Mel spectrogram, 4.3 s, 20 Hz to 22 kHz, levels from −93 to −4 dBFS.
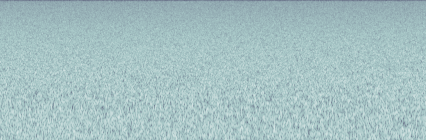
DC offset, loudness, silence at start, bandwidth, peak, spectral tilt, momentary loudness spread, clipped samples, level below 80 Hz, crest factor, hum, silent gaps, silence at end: under 0.1%; -4 LUFS; 0 s; over 20 kHz; 0 dBFS; -0.5 dB/octave; 0 LU; 9%; -30 dBFS; 6 dB; none; none; 0 s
